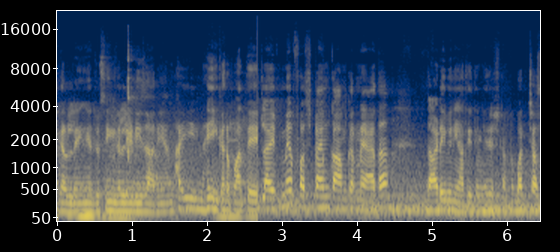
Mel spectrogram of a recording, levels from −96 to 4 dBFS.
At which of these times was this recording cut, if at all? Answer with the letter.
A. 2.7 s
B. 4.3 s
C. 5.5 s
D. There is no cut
A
